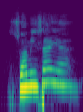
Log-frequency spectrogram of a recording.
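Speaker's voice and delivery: a hint of a complaining wife; wife's voice. Wife tells the teacher who is angry, in a high voice.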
